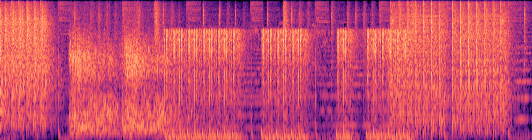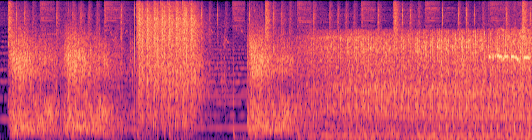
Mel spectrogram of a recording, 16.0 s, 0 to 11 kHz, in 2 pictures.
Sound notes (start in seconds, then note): 0.0 gunfire rattles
